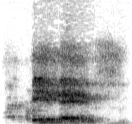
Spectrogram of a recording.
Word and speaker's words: élève: élève et et et le E final qui prononce pas élève élève maintenant lorsqu'il n'y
